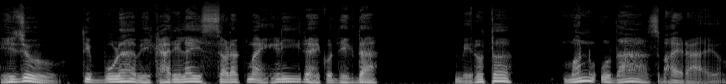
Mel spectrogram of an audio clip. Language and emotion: Nepali, sad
